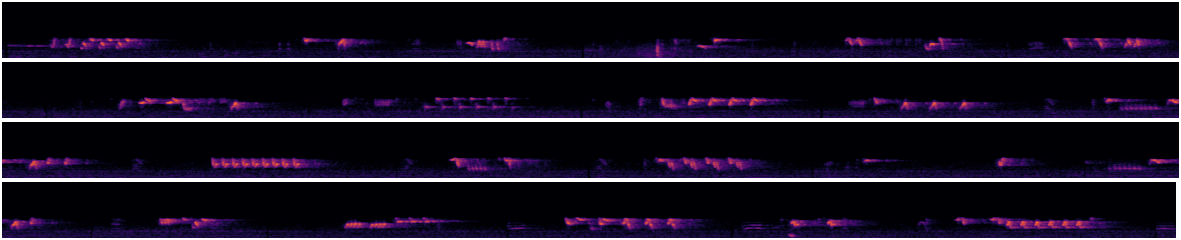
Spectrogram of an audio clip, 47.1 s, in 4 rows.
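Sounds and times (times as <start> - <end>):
bird trill: 0.0 - 1.7, 2.9 - 5.4, 6.7 - 7.6, 8.4 - 11.8, 12.9 - 14.5, 15.2 - 17.1, 17.8 - 25.0, 25.6 - 26.8, 27.5 - 31.2, 31.8 - 32.6, 33.5 - 37.9, 38.7 - 47.0
songbirds chirping: 0.0 - 47.0.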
